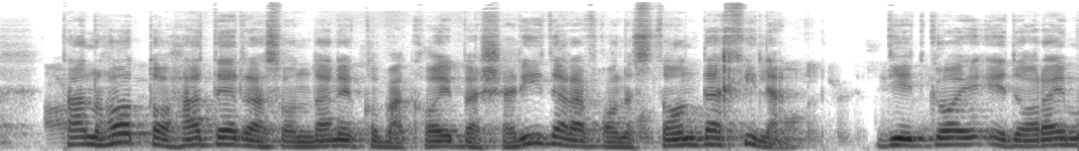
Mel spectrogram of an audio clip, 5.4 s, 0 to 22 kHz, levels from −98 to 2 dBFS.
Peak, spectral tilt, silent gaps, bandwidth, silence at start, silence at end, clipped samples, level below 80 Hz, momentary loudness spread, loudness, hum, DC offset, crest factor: -8 dBFS; -7 dB/octave; none; over 20 kHz; 0 s; 0 s; under 0.1%; -64 dBFS; 6 LU; -23 LUFS; none; under 0.1%; 14 dB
